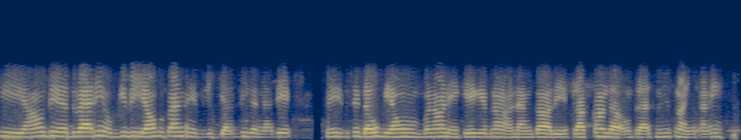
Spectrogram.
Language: Dogri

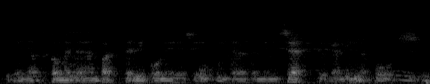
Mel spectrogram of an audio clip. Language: Finnish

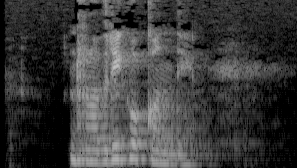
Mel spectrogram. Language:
Galician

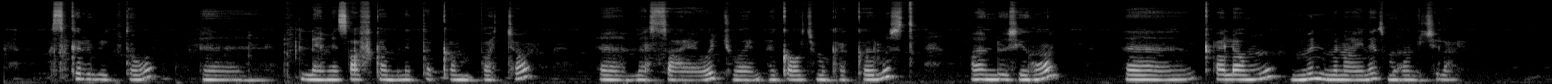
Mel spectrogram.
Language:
Amharic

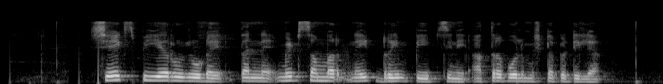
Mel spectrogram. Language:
Malayalam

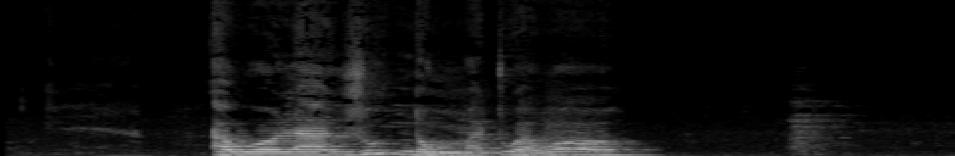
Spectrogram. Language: Ngiemboon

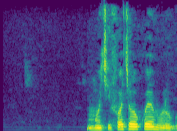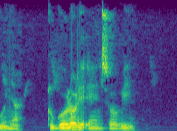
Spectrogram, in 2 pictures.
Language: Ganda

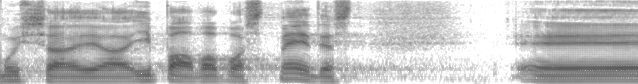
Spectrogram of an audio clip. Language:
Estonian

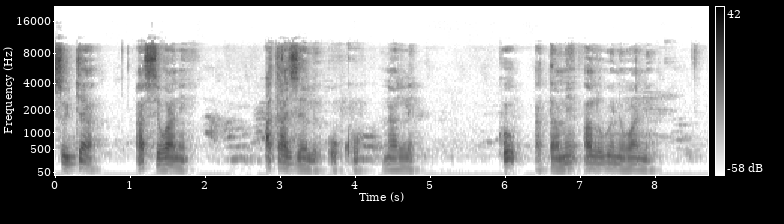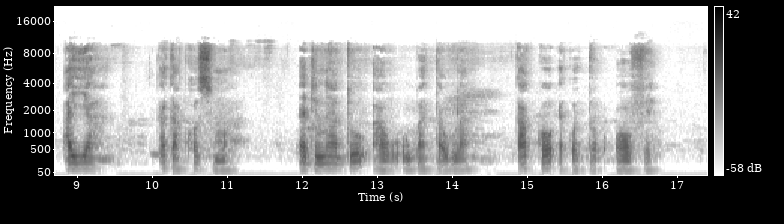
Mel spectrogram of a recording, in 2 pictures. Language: Ikposo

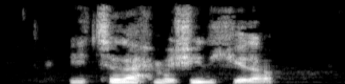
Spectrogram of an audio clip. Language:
Kabyle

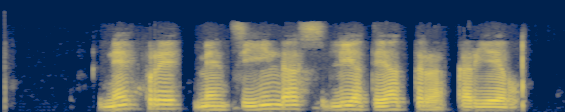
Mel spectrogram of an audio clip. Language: Esperanto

